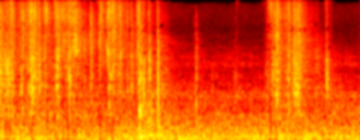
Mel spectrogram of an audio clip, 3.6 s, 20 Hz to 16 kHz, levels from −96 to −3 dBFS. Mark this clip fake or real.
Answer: real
